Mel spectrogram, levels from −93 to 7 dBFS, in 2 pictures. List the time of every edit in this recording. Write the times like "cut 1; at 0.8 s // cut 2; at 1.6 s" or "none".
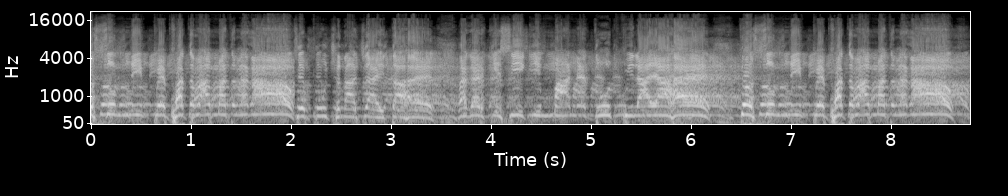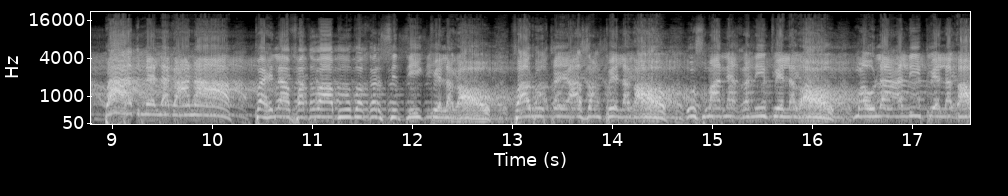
cut 1; at 2.0 s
